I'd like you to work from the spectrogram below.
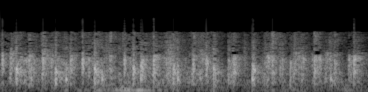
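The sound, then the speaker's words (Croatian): Audience applause greeting the guests at a literary evening of poetry readings: dense, steady clapping from many hands, loud and unbroken from start to finish with no voices over it. “Ja vas molim da naše goste pozdravite jednim aplauzom.”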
